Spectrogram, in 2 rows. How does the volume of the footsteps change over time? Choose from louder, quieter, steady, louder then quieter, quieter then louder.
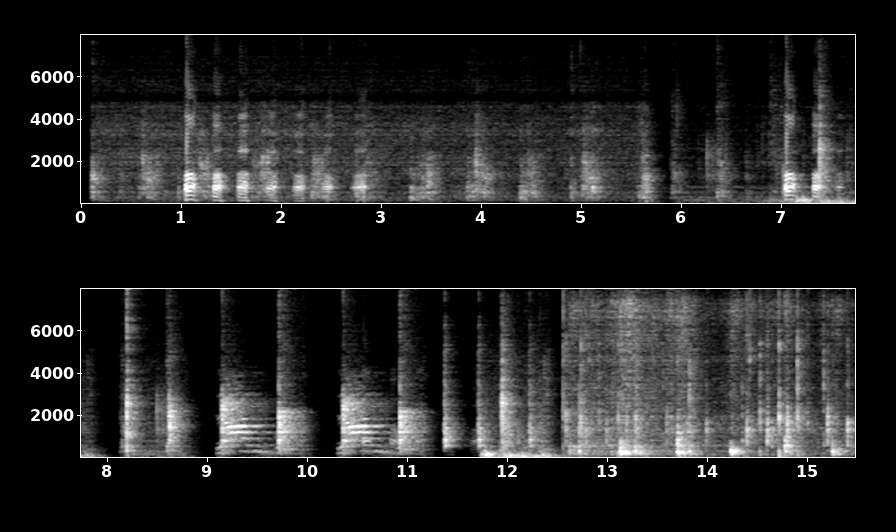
louder.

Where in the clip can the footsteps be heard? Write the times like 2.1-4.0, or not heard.
0.1-8.8, 11.7-15.4.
